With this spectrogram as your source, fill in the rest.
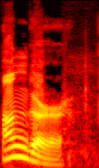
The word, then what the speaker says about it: Unger: we have our own matt unger which rhymes with hunger which is i'm sure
